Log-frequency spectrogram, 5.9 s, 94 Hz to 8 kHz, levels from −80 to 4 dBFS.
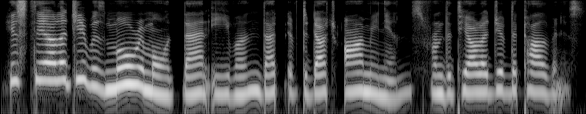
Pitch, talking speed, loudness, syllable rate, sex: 235 Hz, 185 wpm, -17 LUFS, 5.2 syllables/s, female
